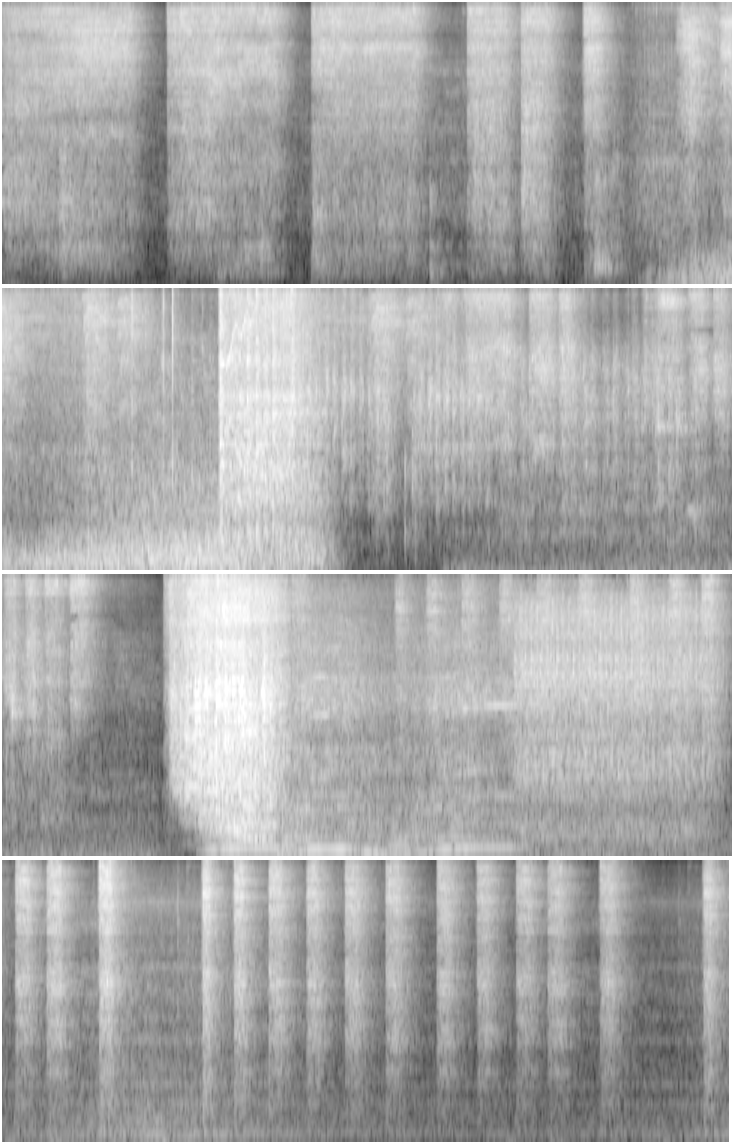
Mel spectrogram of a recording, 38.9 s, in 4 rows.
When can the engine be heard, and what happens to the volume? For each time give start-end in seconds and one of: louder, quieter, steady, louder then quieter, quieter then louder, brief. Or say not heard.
8.3-14.2 louder
22.1-29.2 quieter.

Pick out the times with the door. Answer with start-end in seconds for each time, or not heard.
21.7-23.3.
